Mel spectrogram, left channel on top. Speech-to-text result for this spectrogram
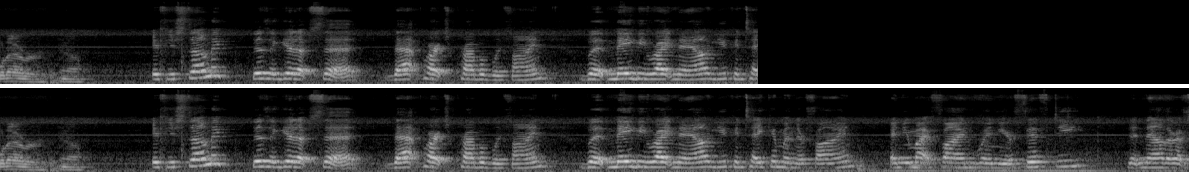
you know. If your stomach doesn't get upset, that part's probably fine. But maybe right now you can take them and they're fine. And you might find when you're 50 that now they're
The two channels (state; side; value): drops out; left; at 7.6 s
